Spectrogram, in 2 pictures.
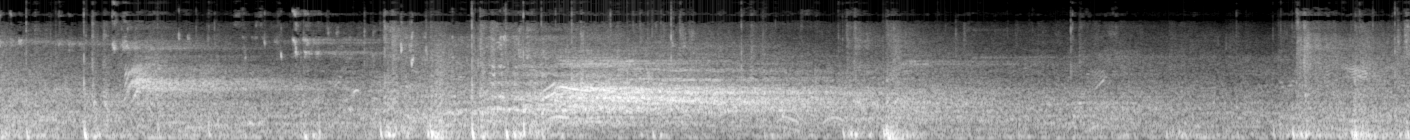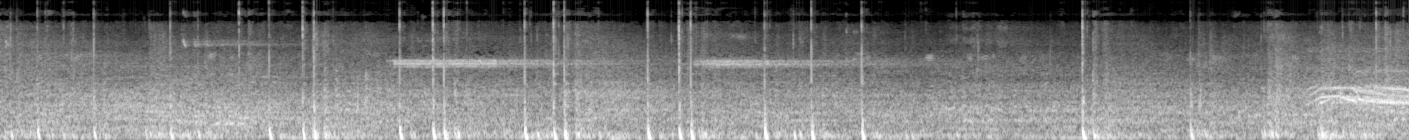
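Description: Young women call out and talk during play.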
